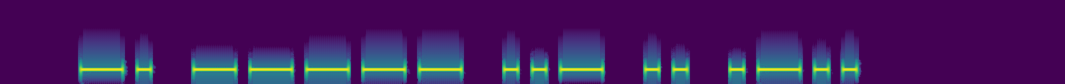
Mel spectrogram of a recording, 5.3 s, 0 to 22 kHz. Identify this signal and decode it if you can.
Morse code, heard as a keyed tone, about 17 wpm, 700 Hz. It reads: N0UIL
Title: USA Call Signs - 5 Characters - Repeated 2x - 17wpm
